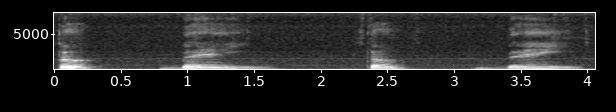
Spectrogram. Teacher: Se vocês falarem pausadamente essa palavra, você percebe que também, também. Você percebe que o M, na verdade, ele tem som de I e não som de M. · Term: ditongo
